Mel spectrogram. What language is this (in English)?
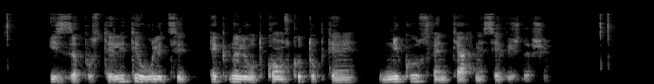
Bulgarian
